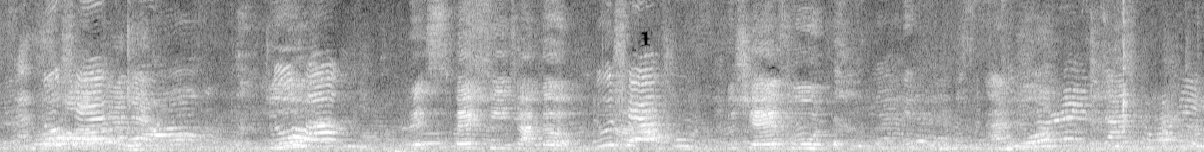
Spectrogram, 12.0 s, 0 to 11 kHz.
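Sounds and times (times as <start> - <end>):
young children speaking: 0.0 - 4.4, 5.8 - 12.0.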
